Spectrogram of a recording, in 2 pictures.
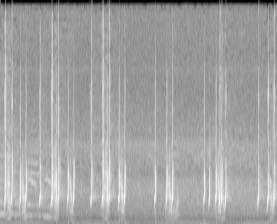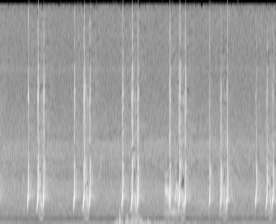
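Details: Common quail call sound for hunting: short, sharp notes, often in quick pairs or triplets, repeating about once a second. A brief low rumbling noise intrudes near the end.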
